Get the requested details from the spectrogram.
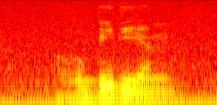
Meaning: rubidium (chemical element)
- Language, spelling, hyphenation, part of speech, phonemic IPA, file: Dutch, rubidium, ru‧bi‧di‧um, noun, /ˌryˈbi.di.ʏm/, Nl-rubidium.ogg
